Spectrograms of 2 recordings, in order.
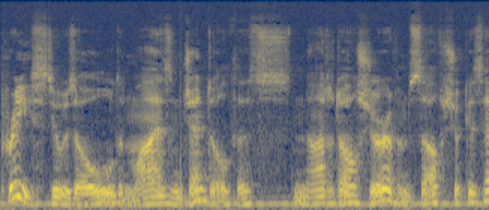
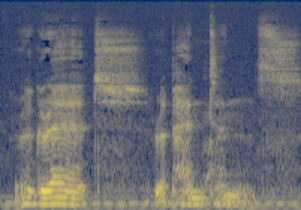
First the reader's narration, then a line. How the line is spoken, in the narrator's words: murmured the priest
